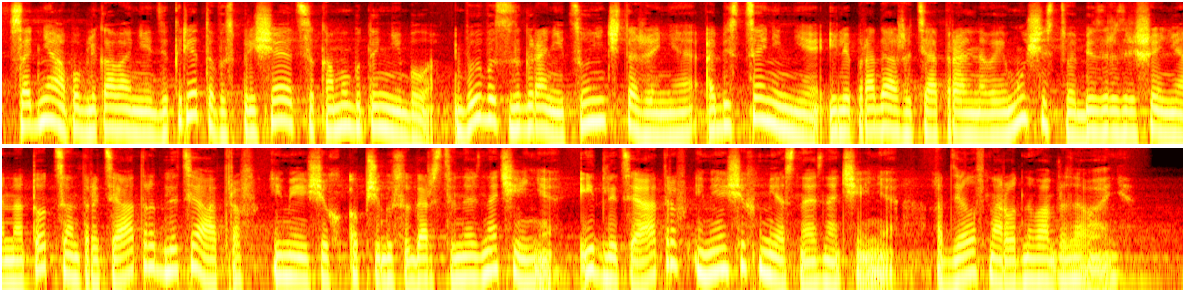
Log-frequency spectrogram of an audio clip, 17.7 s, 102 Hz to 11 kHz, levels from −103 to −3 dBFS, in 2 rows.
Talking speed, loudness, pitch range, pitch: 130 wpm, -15 LUFS, 145-180 Hz, 155 Hz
